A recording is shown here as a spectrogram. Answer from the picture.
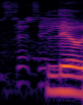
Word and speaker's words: Lille: Lil, yeah, he's pronounced Lil.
